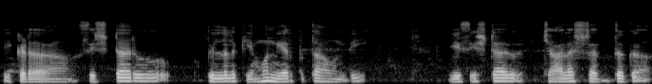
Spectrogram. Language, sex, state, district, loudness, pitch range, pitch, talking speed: Telugu, male, Andhra Pradesh, Anantapur, -20 LUFS, 135-160 Hz, 145 Hz, 90 wpm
